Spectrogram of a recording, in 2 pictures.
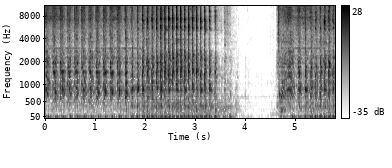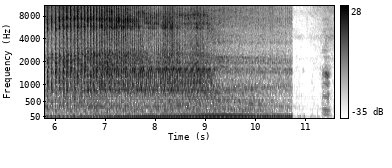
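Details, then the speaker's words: John Deere 310G backhoe diesel, abandoned, cranking on a new starter with possible air in the fuel system: strong steady cranking about three turns a second, pause, more cranking, never catches; crank no-start, no fuel delivery to pump. "Still ain't getting no juice. I'm thinking it's gonna be some of that stuff right there."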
